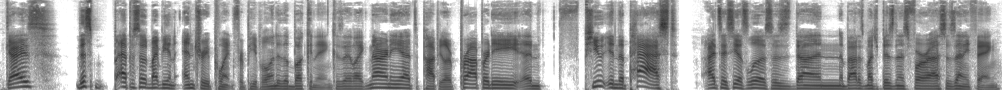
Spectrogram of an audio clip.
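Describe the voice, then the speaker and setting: Playful man hosting with a lively voice. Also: mid-range voice, normal speed, no echo, studio quality. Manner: playful, mock-grandiose introductions. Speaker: podcast host. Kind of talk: casual chat.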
